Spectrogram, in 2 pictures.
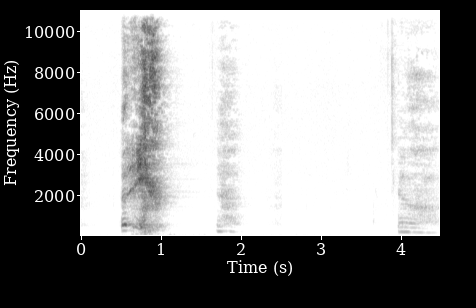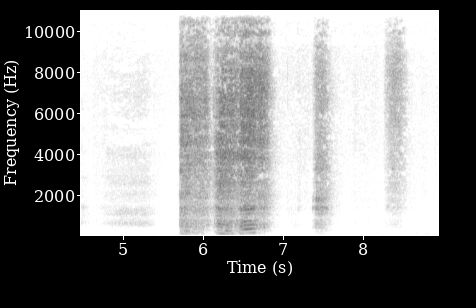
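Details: Simulated scene of a female maid allergic to dust: forceful sneezes, each preceded by an in-drawn breath, then a loud honking nose blow; acted sneezing.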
